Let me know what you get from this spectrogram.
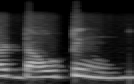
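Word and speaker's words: doubting: है डाउटिंग ठीक है डाउट में या फिर डाउटिंग में जो बी होता है वह साइलेंट होता है ठीक है तो उसको डाउट बोलते हैं डॉप्ट नहीं बोलते हैं ठीक है डाउटिंग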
